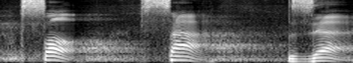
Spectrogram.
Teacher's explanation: ujung lidahnya itu di bawah ketemu gigi depan yang bawah.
